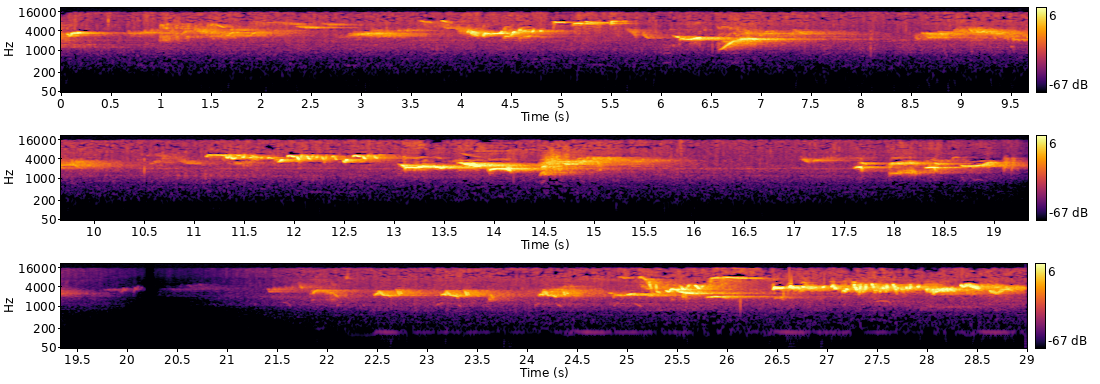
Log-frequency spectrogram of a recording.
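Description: Small birds chirping and calling in a busy, overlapping chorus of short high notes and quick whistled glides. The sound cuts out completely for about two seconds a little past the middle, then resumes.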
